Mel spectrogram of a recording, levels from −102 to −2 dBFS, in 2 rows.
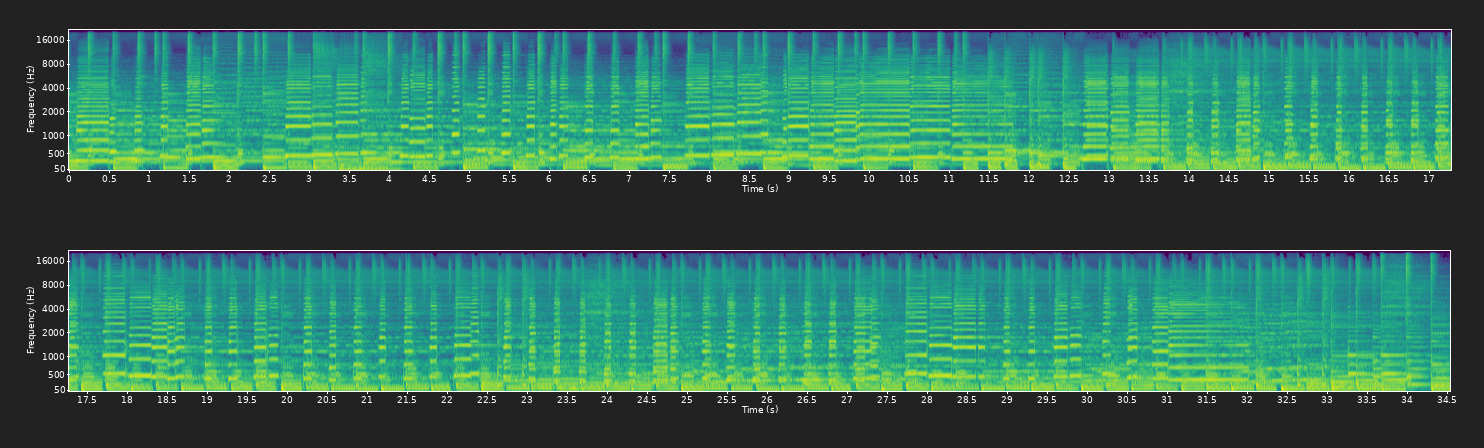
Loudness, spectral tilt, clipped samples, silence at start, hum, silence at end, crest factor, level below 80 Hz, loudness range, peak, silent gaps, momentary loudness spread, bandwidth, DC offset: -12 LUFS; -4 dB/octave; under 0.1%; 0 s; none; 0 s; 12 dB; -28 dBFS; 3 LU; 0 dBFS; none; 5 LU; over 20 kHz; under 0.1%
